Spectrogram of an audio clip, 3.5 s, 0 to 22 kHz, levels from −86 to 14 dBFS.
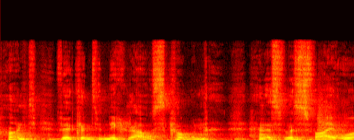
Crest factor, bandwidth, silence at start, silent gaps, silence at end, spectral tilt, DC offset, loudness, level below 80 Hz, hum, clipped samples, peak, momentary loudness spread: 18 dB; 16 kHz; 0 s; none; 0 s; -4.5 dB/octave; under 0.1%; -18 LUFS; -50 dBFS; none; under 0.1%; 0 dBFS; 8 LU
